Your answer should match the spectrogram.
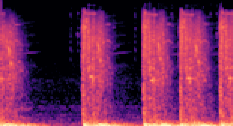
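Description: Sniper rifle fired in the video game Star Citizen: three loud, booming broadband shots at roughly one-second intervals, each followed by a sustained rumble that runs straight into the next.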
